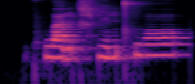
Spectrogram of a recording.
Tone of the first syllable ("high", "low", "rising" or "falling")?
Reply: low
